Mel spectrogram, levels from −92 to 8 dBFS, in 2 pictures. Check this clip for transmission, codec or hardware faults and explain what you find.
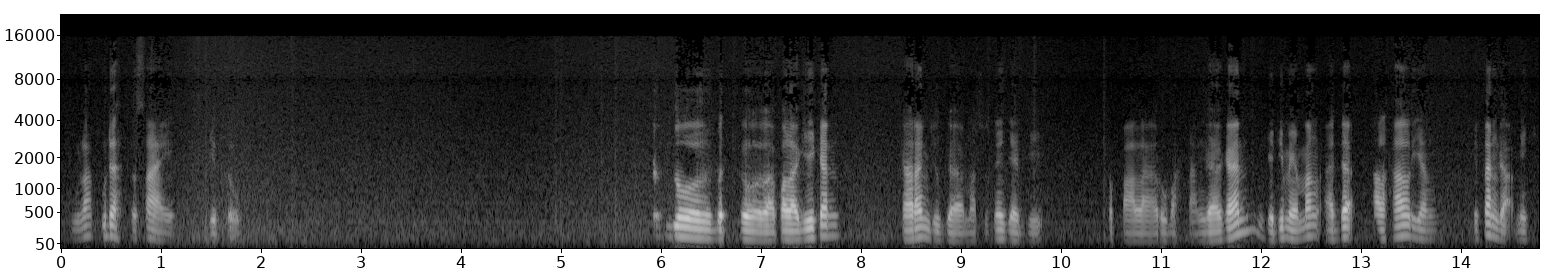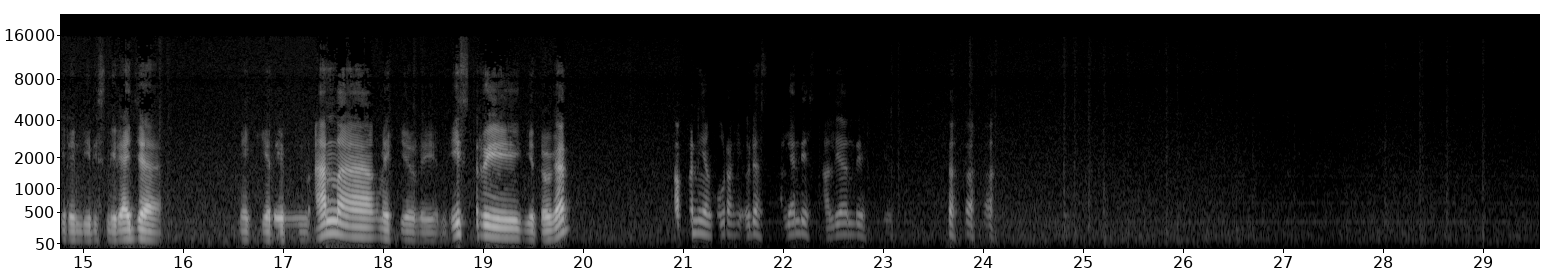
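The fault here is automatic gain falling, heard twice in the speech. From 6.02 to 8.69 s the level sinks by about 6 dB. From 10.66 to 15.88 s it drops again, by about 4 dB. The gain control judged the input too loud or its background noise too strong, and pulled its gain down slowly. The room noise sinks together with the voice, and that marks it as a gain change. The talker's movements near 1 s and 21 s are different: there the voice changes level while the room noise does not.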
